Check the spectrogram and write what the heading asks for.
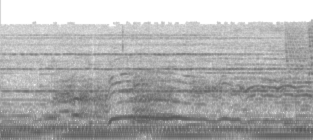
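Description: Background music with sustained low notes. From about half a second in, a wavering, sliding pitched cry joins it.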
